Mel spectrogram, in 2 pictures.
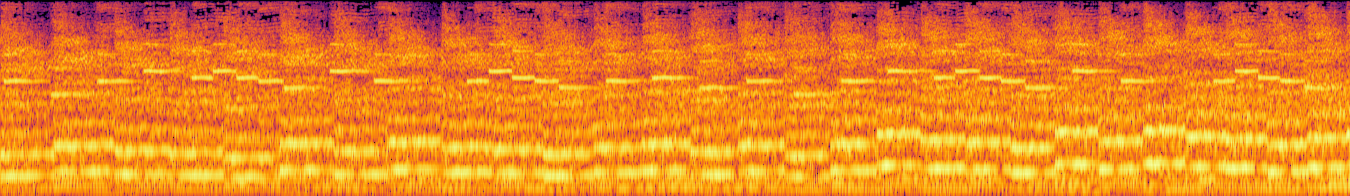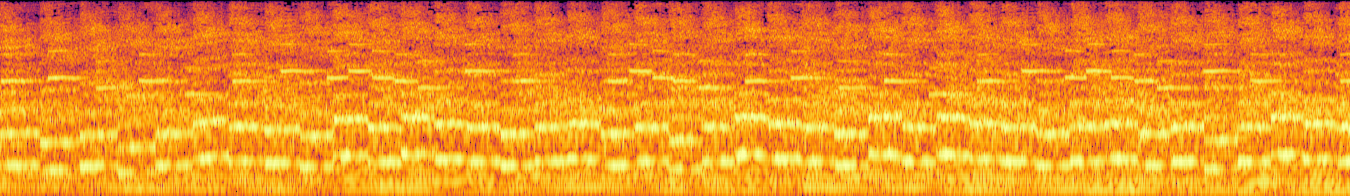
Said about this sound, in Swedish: Um, ehm, ja, jag kommer slänga in faktiskt, det kan bli ett klippe kanske, bara för att visa de två akterna i låten. Men jag ska definitivt eh, klippa in musiken här.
